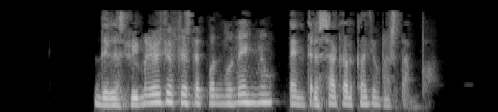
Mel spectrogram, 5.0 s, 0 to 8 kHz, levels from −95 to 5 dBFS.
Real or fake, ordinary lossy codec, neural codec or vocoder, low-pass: fake; MP3, 24 kbps; codec, 16 kHz, 1 kbps, FreqCodec, larger model; 7.2 kHz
